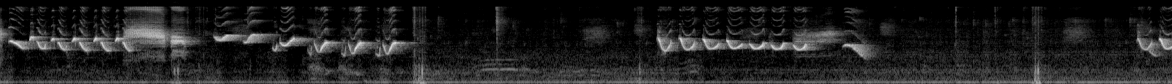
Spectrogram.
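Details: Common iora in energetic song: repeated bursts of fast, bright chirped notes in rolling series, with a short pause after each bout and brief varied phrases between them, over a steady faint low hum.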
